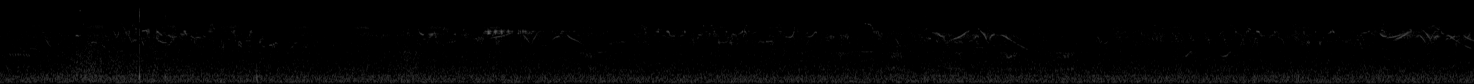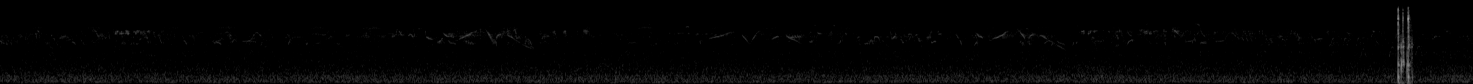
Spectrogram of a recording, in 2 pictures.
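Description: Faint birdsong: scattered chirps over a quiet outdoor hush. Near the end, one sharp, loud ding rings out.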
